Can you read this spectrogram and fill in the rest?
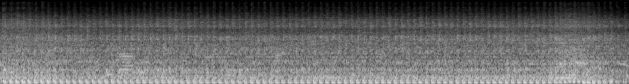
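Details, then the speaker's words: Honda Beat FI automatic scooter that wouldn't start on smooth starter (no check-engine blink, battery normal), after repairing nearly broken wire at side-stand switch socket: even putt-putt about four pulses a second, no stumbles; idling normally. "dan benar saja motor jadi hidup kembali masalahnya cuma sepelek cuma karena belum pengalaman jadi tetap saja musmet"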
